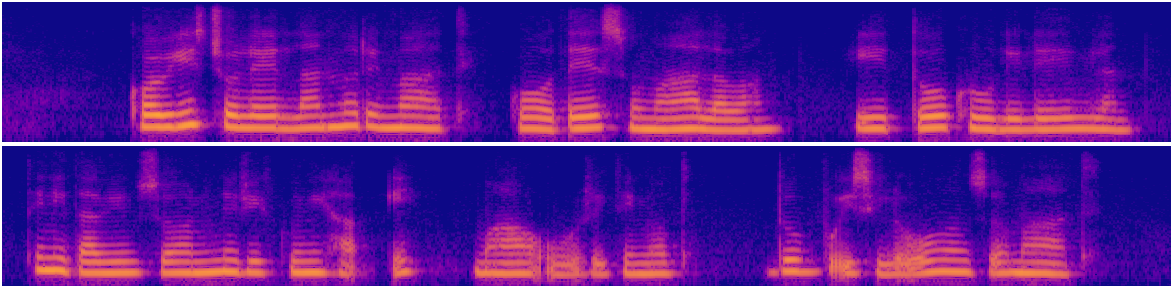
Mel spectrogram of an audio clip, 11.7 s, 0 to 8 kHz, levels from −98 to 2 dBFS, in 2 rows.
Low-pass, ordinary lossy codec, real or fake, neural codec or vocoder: 7.2 kHz; Opus, 16 kbps; fake; codec, 16 kHz, 0.3 kbps, FocalCodec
